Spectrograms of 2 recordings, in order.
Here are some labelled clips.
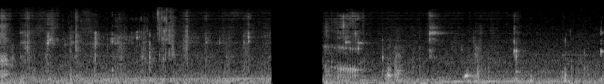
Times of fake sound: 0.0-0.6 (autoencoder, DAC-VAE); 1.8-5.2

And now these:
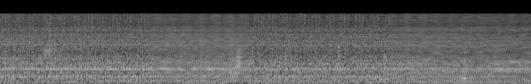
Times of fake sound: 1.5-2.5 (vocoder, Vocos); 3.9-5.3

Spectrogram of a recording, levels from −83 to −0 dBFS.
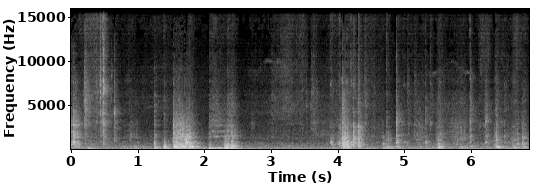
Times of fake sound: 0.0-1.2 (vocoder, BigVGAN v2); 2.2-6.9

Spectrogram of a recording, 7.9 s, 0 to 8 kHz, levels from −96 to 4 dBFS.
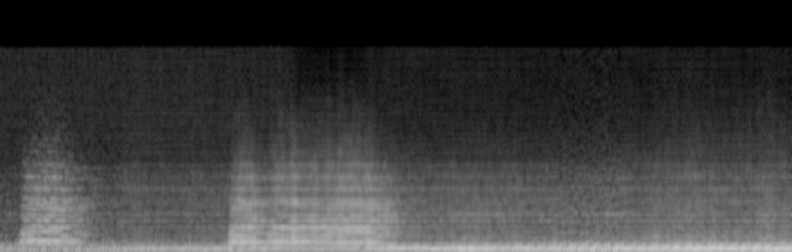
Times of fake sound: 1.2-5.6 (vocoder, Vocos); 6.2-7.9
